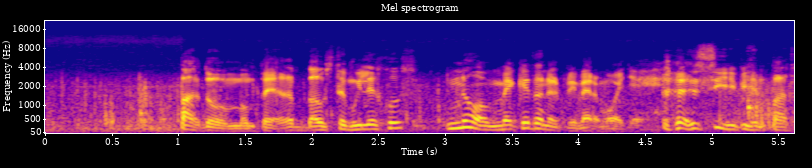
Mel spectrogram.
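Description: Two men talk with animation close by.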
